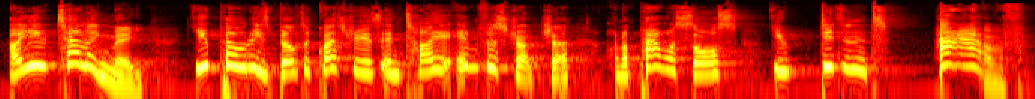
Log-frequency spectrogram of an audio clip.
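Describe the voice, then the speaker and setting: A man voicing an excitable, exasperated young female pony adventurer in a storybook reading. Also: very high-pitched, moderate pace, voice pushed up, exaggerated voice. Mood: incredulous, exasperated.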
